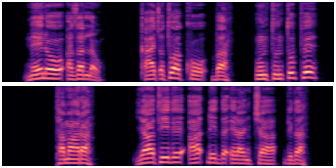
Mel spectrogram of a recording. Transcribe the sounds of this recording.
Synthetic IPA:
neːnoːʔɐzɐlːɐw | kʼaːt͡ʃʼːɔt̪ʊwaːkʰːɔbɐ | ʊnt̪ːʊnt̪ːʊpːɛ | t̪ɐmaːɾɐ | jaːt̪iːd̪ɛʔaːɗːe̞ːd̪ːɐʔɛɾɐnt͡ʃːaːɡɪd̪ɐ

